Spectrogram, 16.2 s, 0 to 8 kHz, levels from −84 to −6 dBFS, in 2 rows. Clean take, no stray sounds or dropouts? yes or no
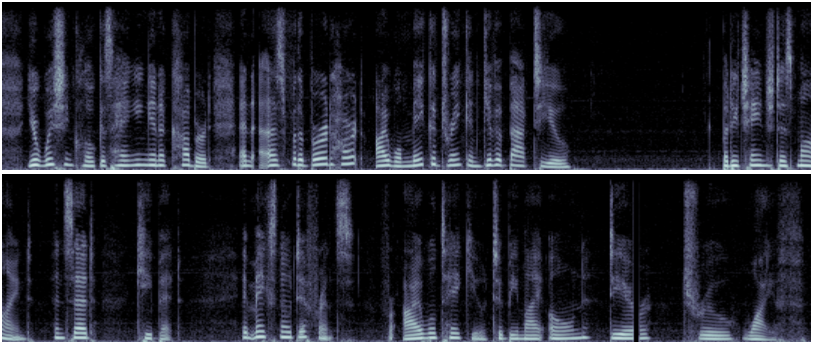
no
